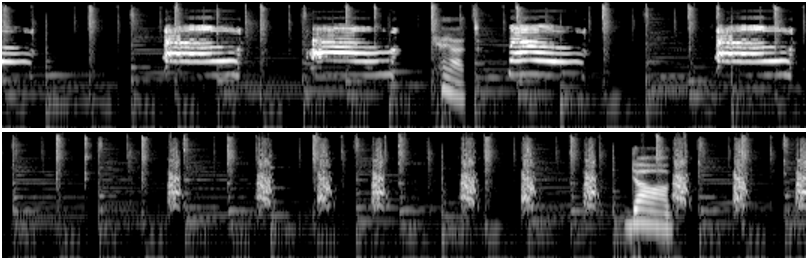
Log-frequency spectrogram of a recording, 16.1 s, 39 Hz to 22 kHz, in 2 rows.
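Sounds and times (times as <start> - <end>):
cat meowing: 0.0 - 0.3, 1.6 - 2.4, 3.1 - 4.0, 5.1 - 5.9, 7.1 - 8.0
background music: 0.0 - 16.0
dog barking: 9.7 - 9.9, 10.6 - 12.0, 12.6 - 14.0, 14.8 - 16.0.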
